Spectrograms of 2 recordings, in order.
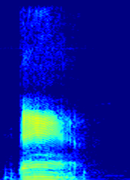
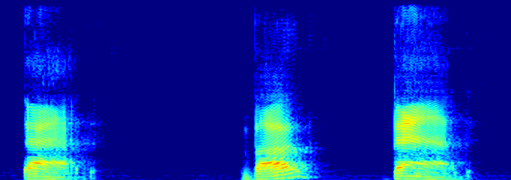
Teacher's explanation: Okay, really high, really stretch it out. Maybe the first time it's gonna sound like this, bad, very nasal. But eventually you're gonna reduce it and say bad, bad, bad.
